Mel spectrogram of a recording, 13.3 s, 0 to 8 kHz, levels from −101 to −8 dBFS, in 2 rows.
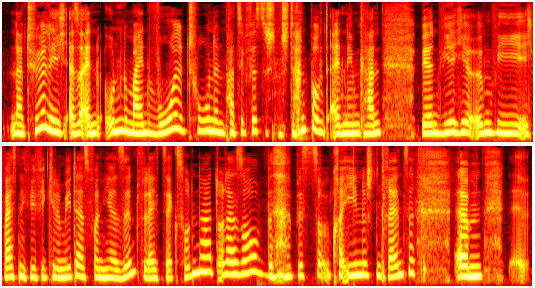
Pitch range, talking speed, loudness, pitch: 195-245 Hz, 145 wpm, -21 LUFS, 215 Hz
